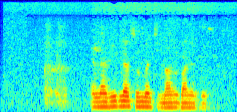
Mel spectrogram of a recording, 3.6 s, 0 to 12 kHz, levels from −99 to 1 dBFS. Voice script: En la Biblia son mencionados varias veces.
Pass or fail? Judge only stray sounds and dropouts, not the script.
fail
